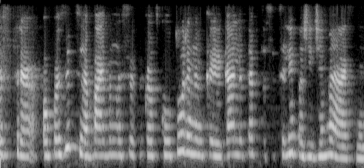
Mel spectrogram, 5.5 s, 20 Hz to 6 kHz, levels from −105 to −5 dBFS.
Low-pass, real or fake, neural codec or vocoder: 5.4 kHz; real; none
